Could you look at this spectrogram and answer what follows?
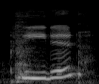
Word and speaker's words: pleaded: want a ple ple E A makes a long e sound pleaded you know what pleading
